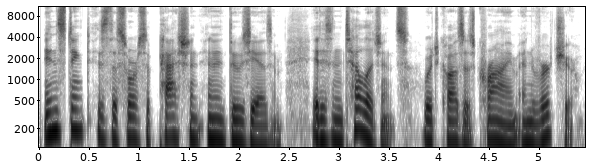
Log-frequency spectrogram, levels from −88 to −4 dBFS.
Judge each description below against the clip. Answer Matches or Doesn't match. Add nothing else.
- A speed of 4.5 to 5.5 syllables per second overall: Doesn't match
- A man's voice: Matches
